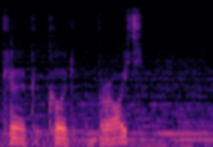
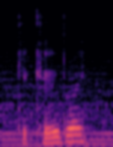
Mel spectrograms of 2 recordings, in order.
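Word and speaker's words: Kirkcudbright: here which is pretty cool guys we're in kikubri guys cucubri it looks like it says Kirk cud bright but it's pronounced kikubri I've got a camp down the road it's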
